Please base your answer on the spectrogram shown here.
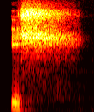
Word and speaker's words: ich: Like ICH, the sound is ish.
